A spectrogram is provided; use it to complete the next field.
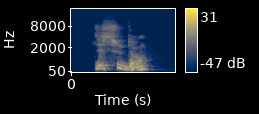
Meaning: third-person plural simple future of dissoudre
- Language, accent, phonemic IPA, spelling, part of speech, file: French, Canada, /di.su.dʁɔ̃/, dissoudront, verb, LL-Q150 (fra)-dissoudront.wav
